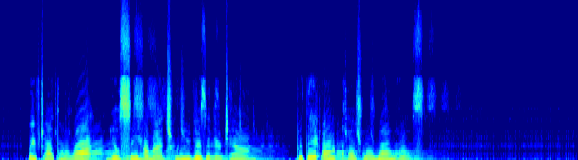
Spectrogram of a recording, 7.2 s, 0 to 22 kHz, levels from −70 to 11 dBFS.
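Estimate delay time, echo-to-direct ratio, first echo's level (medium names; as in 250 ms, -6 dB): 168 ms, -13.0 dB, -14.0 dB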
